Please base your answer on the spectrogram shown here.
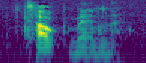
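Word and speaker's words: Tauchman: gonna be geo Rochelle ax and then Mike Tuchman that's how you pronounce his name yeah that's the guy I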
